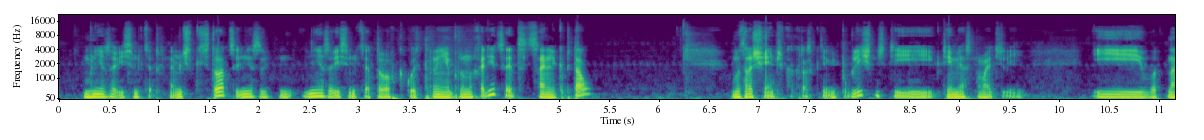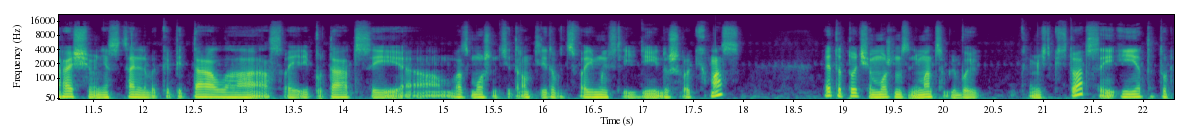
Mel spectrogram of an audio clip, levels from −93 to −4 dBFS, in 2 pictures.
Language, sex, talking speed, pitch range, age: Russian, male, 150 wpm, 115-140 Hz, 20-39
